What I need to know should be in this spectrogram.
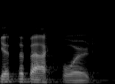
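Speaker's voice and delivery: ordinary delivery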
